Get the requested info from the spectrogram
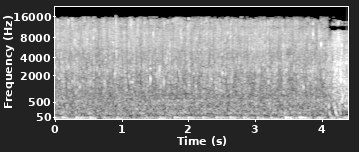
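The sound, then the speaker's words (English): Steady rushing and splashing of river water in a video game after the player falls into the river, a continuous, fairly loud wash of churning noise with no pauses and no voices. “Alright, so I fell in the river.”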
